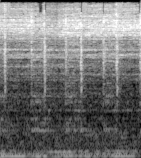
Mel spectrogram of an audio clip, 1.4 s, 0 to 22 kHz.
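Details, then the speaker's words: LPG taxi engine that stalled while driving, fuel rail pressure dropping fast, injector leak suspected: cylinder 1 injector energised clicks lightly and regularly about six times a second with faint hiss; normal injector operation. "It makes a sound every time I put electricity in, right? There's a sound. This is normal"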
